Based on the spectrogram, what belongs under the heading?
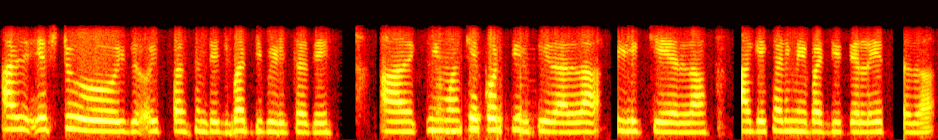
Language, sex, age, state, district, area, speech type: Kannada, female, 18-30, Karnataka, Shimoga, rural, conversation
